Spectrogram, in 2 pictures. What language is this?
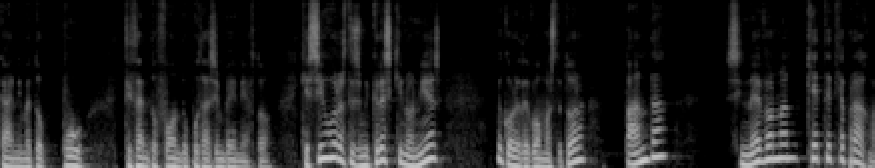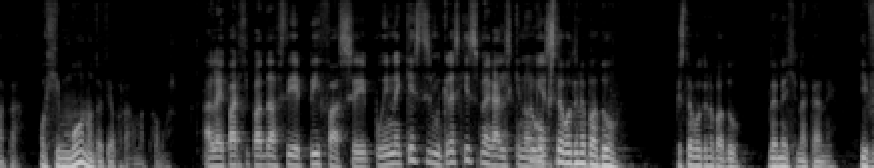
Greek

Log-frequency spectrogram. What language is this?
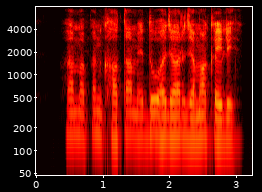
Magahi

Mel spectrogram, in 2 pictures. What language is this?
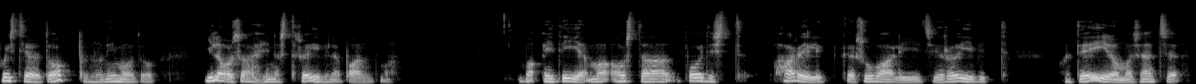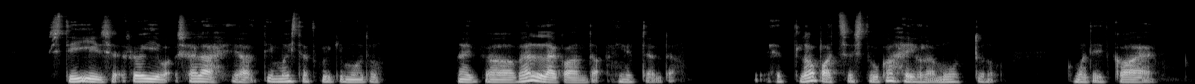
Võro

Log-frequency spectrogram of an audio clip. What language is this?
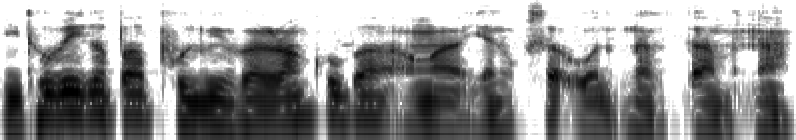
Garo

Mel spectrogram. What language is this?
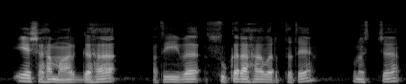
Sanskrit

